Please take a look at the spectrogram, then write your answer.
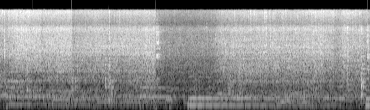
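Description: Tomatoes added to onion, ginger and garlic frying for paneer and pea biryani, giving a loud, continuous close sizzle with stirring scrapes, a brief dip as the tomatoes go in, then steady frying again.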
